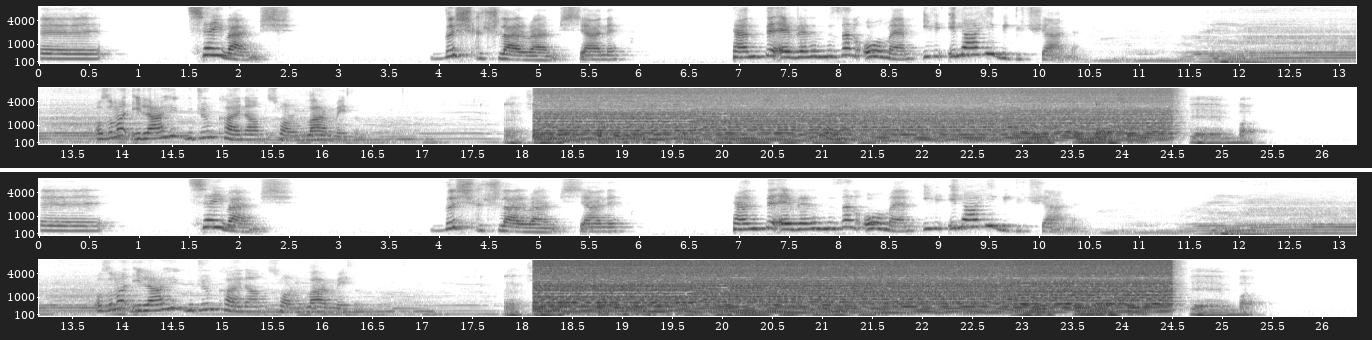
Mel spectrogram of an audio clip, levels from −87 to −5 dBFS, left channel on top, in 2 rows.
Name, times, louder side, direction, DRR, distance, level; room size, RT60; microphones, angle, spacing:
voice 1, 0.0-0.6 1.5-2.5 3.9-5.8 6.9-10.4 13.7-16.4 20.9-21.4, left 2 dB, 40° left, 8 dB, 1.1 m, -35 dB
sound 1, 8.0-8.1 10.3-17.9 19.1-19.2 19.6-19.7, equal, 70° left, 2.8 m, -48 dB
voice 2, 11.7-12.2 17.8-21.5 22.9-24.2 24.7-25.2, equal, 25° left, -1 dB, 2.5 m, -36 dB
sound 2, 18.1-24.5, right 8 dB, 65° right, 0.8 m, -23 dB
15.0 x 5.1 x 2.8 m, 0.42 s
head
